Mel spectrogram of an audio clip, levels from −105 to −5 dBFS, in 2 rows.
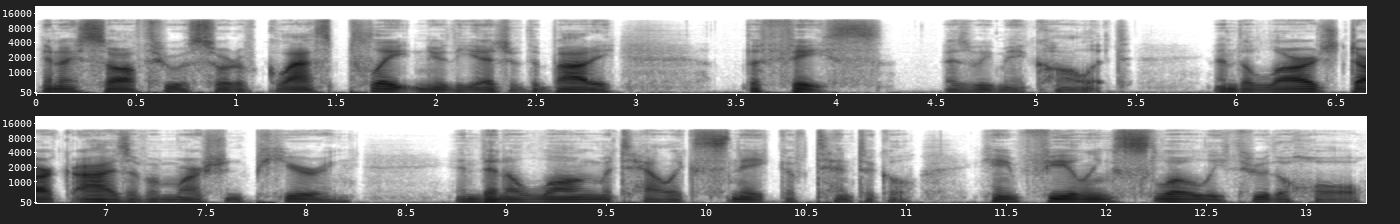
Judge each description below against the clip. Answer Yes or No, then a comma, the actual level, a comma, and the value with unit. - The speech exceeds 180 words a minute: Yes, fast, 205 wpm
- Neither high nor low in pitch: No, very low, 90 Hz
